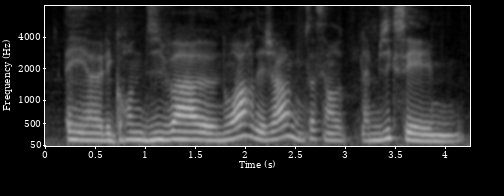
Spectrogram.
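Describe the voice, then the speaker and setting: A woman speaks in a very deep, low pitch with a dark, mellow tone. Her pitch variation is ordinary. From Paris, France. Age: 30s. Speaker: music journalist. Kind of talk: interview. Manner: halting, many fillers.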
